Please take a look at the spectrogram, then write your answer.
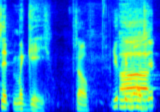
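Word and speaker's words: Magee: it and everybody it's mcgee that's the way sherry pronounced it that's interesting because mcgee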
